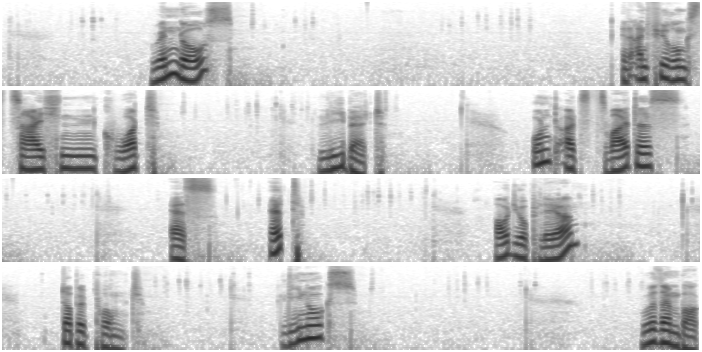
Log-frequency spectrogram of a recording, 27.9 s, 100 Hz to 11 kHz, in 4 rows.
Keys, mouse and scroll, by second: 0.0-1.2 typing, 2.7-4.3 typing, 8.3-9.5 typing, 13.2-14.1 typing, 16.0-27.9 typing.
